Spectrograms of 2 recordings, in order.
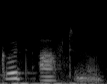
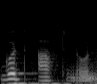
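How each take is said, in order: First: The main stress falls on the first syllable, af. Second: The main stress falls on the first syllable, af.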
